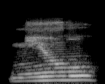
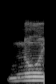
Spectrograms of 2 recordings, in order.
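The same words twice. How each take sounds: First: It is said in a British accent. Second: It is said in an American accent. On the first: "British English, the tendency is to say new newspaper" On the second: "in American English, it's more like new New York newspaper, like this"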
